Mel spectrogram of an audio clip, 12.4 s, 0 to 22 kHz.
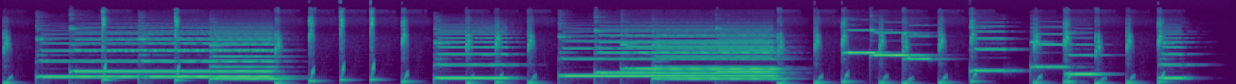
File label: Toys Music; Korg MSC-1S Variety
